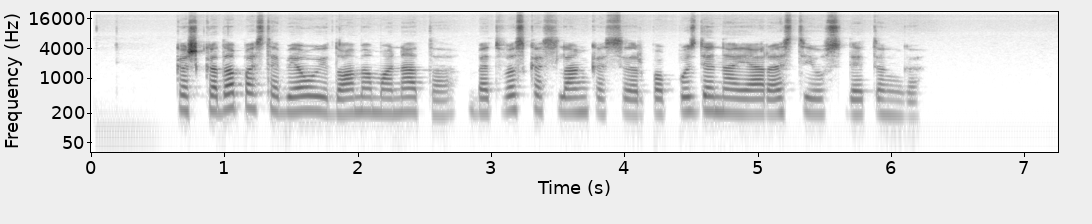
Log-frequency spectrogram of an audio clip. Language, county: Lithuanian, Klaipėda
